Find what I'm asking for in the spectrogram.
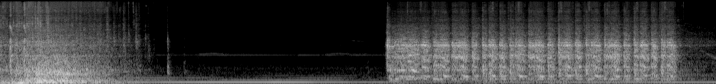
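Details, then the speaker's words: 2003/2004 Ford Expedition 5.4L with starting fluid sprayed into intake: steady starter whirring, then short burst of uneven firing that dies; crank no start, owner suspects fuel pump, fuel pump relay or central junction box. "okay so as you saw it it tried to crank up just there but what that means is that it's gonna be my fuel pump or my fuel pump relay"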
